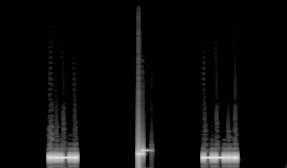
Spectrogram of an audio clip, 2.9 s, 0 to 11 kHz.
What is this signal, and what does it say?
Morse code, heard as a keyed tone, about 40 wpm, 700 Hz. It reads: F Z
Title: Single Letters - Rapid-Fire 40wpm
